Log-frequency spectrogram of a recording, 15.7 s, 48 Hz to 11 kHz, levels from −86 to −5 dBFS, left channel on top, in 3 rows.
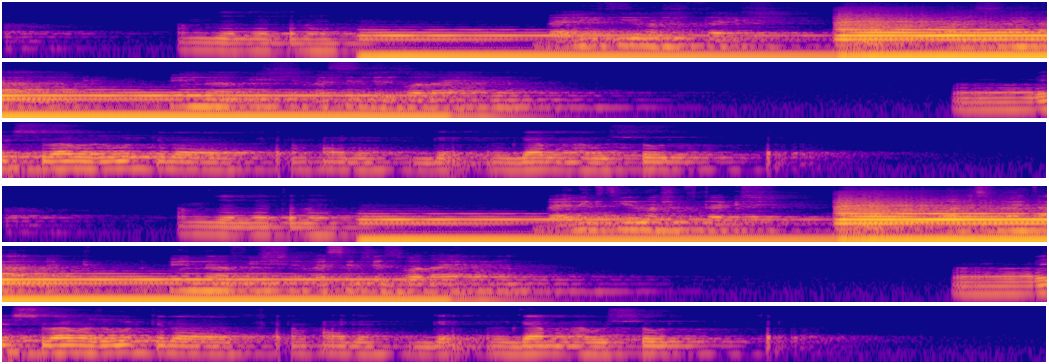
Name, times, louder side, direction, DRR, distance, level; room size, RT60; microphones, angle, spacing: voice 1, 0.9-1.7 10.0-11.6 11.9-13.8, right 1 dB, 70° right, 3 dB, 1.8 m, -30 dB
sound 1, 1.8-7.5, right 1 dB, 10° right, 0.8 m, -21 dB
voice 2, 2.6-3.9 4.5-5.6 5.9-7.8, right 1 dB, 90° right, 6 dB, 6.3 m, -31 dB
29.0 x 23.5 x 6.8 m, 1.3 s
head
